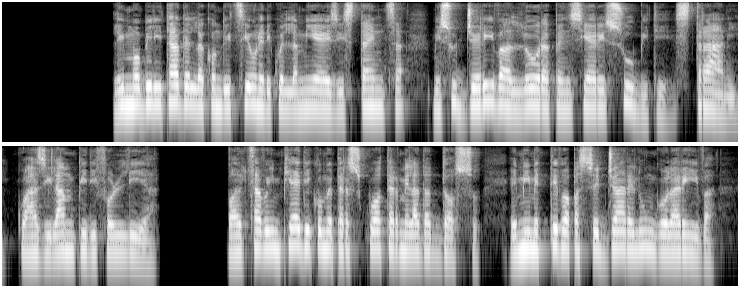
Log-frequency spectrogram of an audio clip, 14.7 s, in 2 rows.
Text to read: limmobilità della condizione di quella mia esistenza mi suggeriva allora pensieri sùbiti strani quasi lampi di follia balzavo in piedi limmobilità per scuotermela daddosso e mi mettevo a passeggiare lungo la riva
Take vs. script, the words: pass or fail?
fail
